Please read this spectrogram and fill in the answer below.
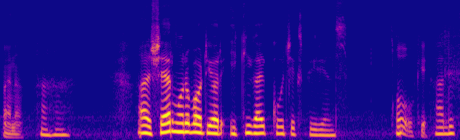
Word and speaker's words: Ikigai: And hence, if you put together Ikiru Gai and Ru is silent, Ikigai, it means trying to get in the purpose of your life.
